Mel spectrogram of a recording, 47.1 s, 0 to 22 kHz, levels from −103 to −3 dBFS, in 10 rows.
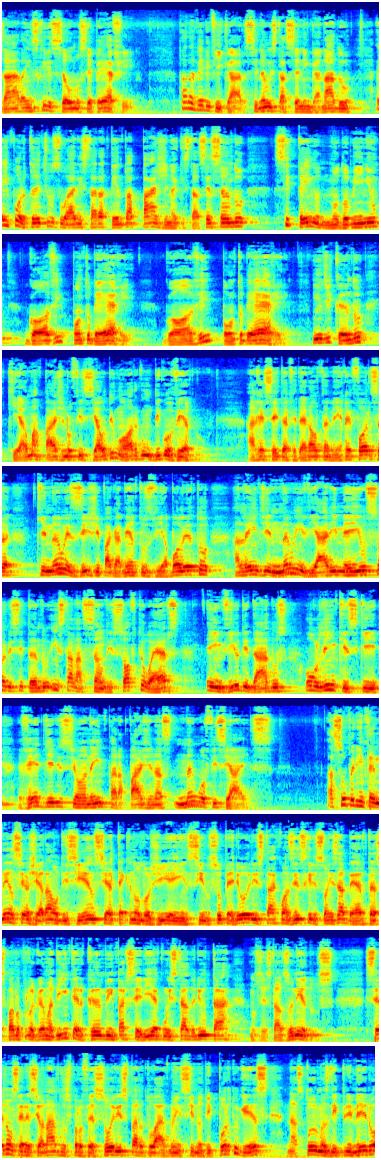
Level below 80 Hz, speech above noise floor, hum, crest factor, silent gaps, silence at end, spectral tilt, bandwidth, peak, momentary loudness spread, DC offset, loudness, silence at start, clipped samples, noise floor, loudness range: -42 dBFS; 38 dB; none; 12 dB; none; 0 s; -4.5 dB/octave; 16.5 kHz; 0 dBFS; 7 LU; under 0.1%; -13 LUFS; 0 s; under 0.1%; -51 dBFS; 4 LU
